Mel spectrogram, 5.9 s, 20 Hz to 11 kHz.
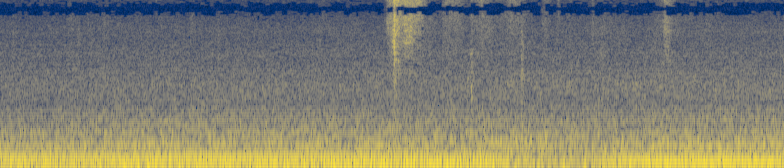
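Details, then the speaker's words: Toyota Tacoma with aggressive off-road tires at about 60 mph on smoother pavement: steady low hum and rumble, even, without thumping or wobble. Really not too bad, normal. "now we're traveling it probably somewhere in the 60 mile an hour range give you a little bit of an idea what what this sounds like again really not too bad"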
